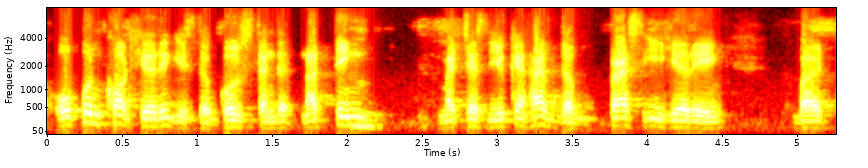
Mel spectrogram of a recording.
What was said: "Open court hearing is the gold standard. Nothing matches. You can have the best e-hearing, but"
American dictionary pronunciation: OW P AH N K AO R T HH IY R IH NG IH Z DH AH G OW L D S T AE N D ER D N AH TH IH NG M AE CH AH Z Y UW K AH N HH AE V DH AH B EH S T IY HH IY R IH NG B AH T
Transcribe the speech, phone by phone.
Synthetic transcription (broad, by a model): OW P AH N K AO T HH IY R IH NG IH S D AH G OW L S T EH N D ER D N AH T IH NG M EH CH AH S Y UW K AH N HH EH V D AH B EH S IY HH IY R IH NG B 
